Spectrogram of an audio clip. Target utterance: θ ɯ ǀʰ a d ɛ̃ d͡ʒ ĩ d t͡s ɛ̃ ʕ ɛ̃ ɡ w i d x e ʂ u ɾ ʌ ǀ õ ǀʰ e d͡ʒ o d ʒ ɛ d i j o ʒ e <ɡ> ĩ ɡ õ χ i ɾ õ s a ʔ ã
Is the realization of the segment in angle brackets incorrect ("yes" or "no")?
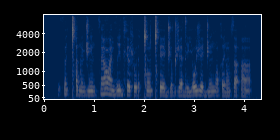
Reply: yes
